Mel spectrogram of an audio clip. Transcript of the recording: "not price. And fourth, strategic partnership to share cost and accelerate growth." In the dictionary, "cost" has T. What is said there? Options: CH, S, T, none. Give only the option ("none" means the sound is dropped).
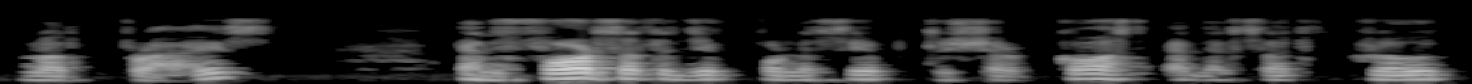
T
